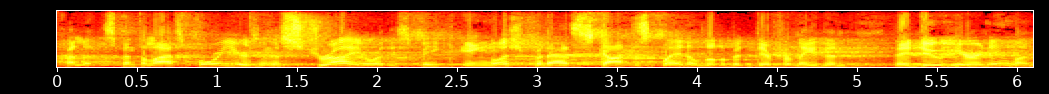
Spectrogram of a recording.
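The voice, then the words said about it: American accent. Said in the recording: “That's an American accent that comes out of my mouth.”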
